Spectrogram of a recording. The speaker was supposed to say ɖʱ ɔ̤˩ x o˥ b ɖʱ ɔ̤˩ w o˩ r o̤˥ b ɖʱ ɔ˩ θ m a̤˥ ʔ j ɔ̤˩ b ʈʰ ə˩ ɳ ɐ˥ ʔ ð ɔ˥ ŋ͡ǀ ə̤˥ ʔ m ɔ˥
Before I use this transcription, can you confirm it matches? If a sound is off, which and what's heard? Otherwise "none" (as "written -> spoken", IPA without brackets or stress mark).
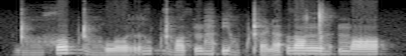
none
